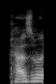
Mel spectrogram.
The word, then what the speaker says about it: Kazuma: I feel like I say his name wrong every single time and they just said it a bunch of times and I still can't stop saying Kazuma. Kazuma. Kazma. Kazma. Kazma is fine.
